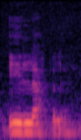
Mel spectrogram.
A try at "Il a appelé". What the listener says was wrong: Now, I don't want to hear il a appelé. I want to hear just enough of the one in the middle. Il a appelé. You gave me 3 there.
